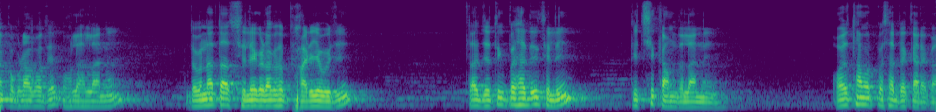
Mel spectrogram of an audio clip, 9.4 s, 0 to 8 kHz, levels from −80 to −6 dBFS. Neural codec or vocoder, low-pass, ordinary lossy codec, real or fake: none; none; none; real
